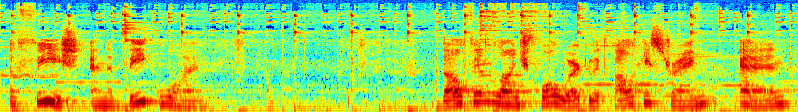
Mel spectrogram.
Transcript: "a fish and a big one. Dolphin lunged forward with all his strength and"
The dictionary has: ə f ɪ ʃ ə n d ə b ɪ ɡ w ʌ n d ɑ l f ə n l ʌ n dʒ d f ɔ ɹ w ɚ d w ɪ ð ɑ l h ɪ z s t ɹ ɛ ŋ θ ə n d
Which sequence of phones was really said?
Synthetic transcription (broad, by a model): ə f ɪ ʃ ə n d ə b ɪ ɡ w ʌ n d ɑ l f ə n l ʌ n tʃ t f ɔ ɹ w ɚ d w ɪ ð ɑ l h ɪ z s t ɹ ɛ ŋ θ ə n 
